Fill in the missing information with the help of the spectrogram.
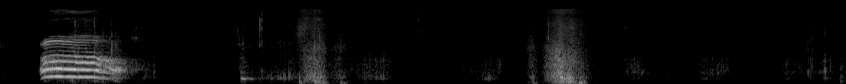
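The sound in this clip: Biting and chewing of Emmentaler cheese: two distinct bites with soft, scattered chewing noises between them in near silence, after a short voiced sound at the start.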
